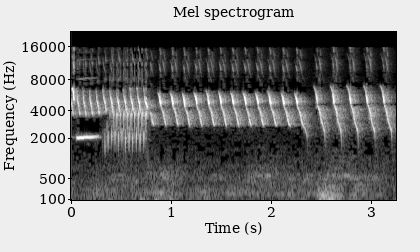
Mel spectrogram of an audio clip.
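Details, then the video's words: Singing canary in breeding condition, calling the female: a short pure whistle, then a long run of sharp, rapidly repeated chips about six per second, shifting to slightly lower, slurred notes near the end. "CANZONE DEI CANARINI"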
